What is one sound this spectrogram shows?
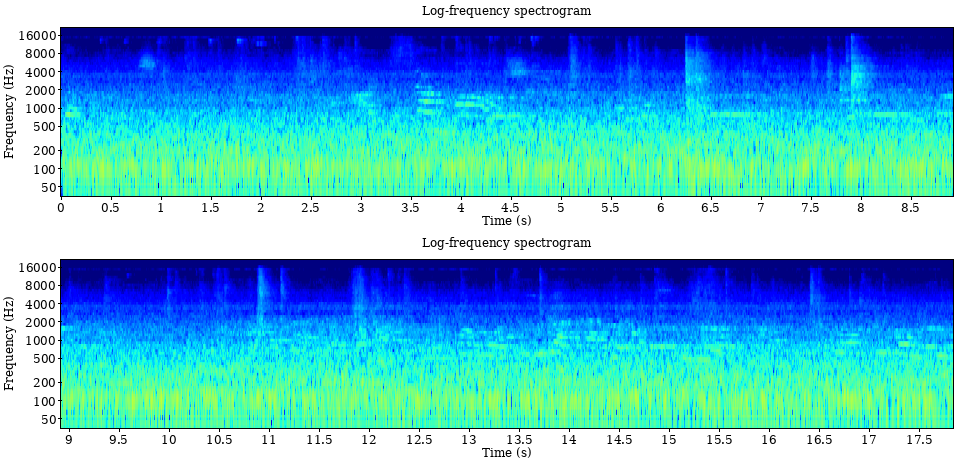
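A train's motors hum steadily and low.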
